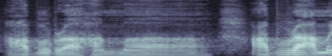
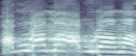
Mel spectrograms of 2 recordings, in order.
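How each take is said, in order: First: It is called in a calm, mellow voice. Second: It is called in an urgent, hurried voice.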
